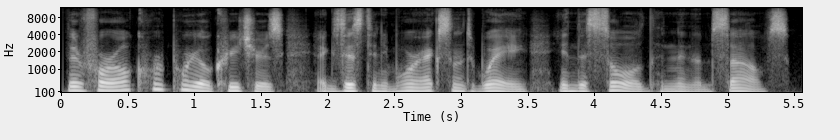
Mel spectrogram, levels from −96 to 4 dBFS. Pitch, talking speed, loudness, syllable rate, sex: 125 Hz, 175 wpm, -18 LUFS, 5.6 syllables/s, male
